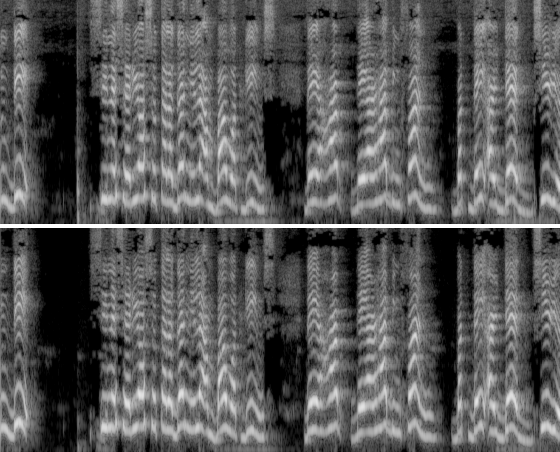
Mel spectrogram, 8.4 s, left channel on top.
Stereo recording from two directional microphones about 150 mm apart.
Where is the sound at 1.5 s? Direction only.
35° right (ahead or behind).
